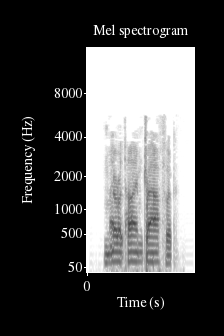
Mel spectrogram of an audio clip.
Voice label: "maritime traffic", English; nouns

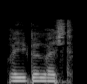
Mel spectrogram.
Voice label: "regelrecht", German; adjectives

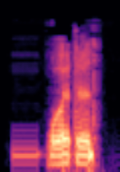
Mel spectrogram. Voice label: "wooded", english; adjectives

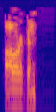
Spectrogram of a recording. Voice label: "organ", English; nouns

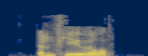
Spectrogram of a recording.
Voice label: "unfueled", english; adjectives

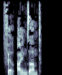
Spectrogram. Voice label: "vereinsamt", German; adjectives

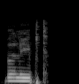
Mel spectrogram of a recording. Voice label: "belebt", German; adjectives

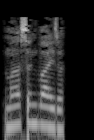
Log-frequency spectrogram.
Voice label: "massenweise", German; adjectives

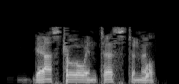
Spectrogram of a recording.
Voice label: "gastro-intestinal", English; adjectives

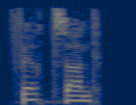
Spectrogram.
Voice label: "verzahnt", German; adjectives

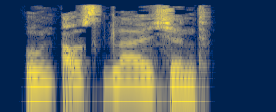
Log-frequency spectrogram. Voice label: "unausgleichend", German; adjectives

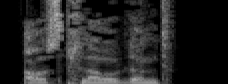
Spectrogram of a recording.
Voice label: "ausplaudernd", German; adjectives

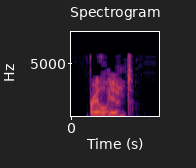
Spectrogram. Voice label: "brilliant", English; adjectives

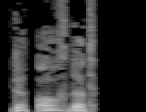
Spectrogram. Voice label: "geordert", German; adjectives

